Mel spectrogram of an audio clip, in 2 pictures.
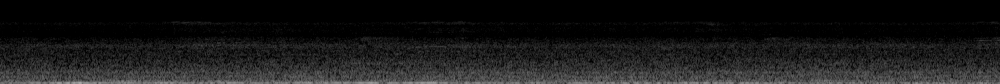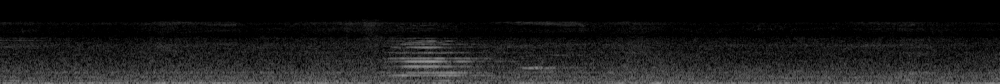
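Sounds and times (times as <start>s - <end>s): horn blast: 13.8s - 15.5s.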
